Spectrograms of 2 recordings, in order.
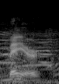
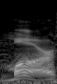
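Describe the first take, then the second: First: The name is said like 'mayer', two syllables. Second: The name is said like 'mar', one syllable. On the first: The speaker calls it right. "It's Mayer" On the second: The speaker calls it wrong. "I pronounced it Mar throughout most of her first year"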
